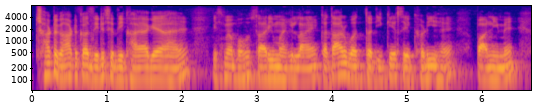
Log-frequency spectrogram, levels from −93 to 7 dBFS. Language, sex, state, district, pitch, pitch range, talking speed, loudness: Hindi, male, Bihar, Sitamarhi, 110 Hz, 105-120 Hz, 160 wpm, -17 LUFS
